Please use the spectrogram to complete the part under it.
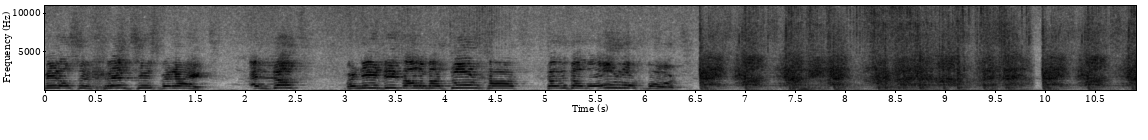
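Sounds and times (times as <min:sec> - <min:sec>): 
speech: 0:00.0 - 0:06.5
large protest crowd shouting and chanting: 0:06.6 - 0:10.9.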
